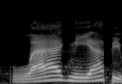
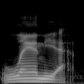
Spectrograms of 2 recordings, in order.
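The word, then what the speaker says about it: lagniappe: hand them over and there was the time I asked what lag nappi was I quickly learned the correct pronunciation a meaning of lanap I'll never make that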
